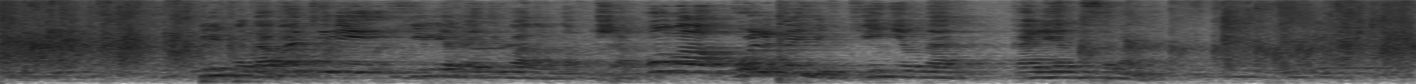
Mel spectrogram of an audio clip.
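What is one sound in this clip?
A boy speaks into a microphone in an echoing hall.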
